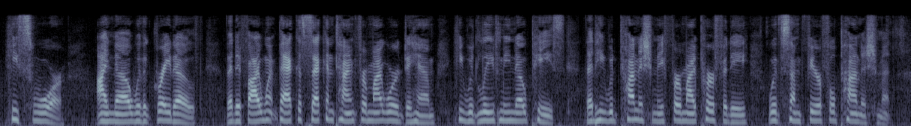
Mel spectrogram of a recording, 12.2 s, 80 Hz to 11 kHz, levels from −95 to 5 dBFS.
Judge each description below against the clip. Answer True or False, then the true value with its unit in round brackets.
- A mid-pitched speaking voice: True (170 Hz)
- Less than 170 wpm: False (195 wpm)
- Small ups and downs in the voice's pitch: True (1.9 semitones)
